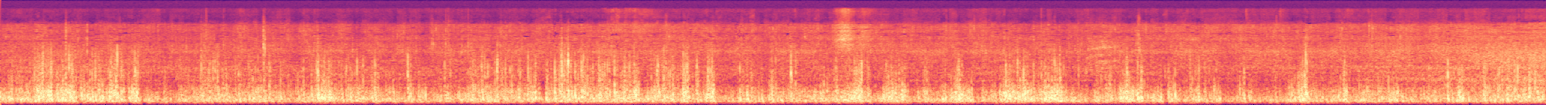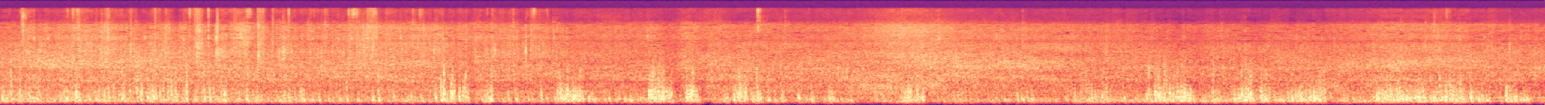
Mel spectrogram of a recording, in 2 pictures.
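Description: Wind buffeting a phone's microphone while cycling along a road: a continuous rushing rumble with gusty flutters, more broken up in the second half.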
